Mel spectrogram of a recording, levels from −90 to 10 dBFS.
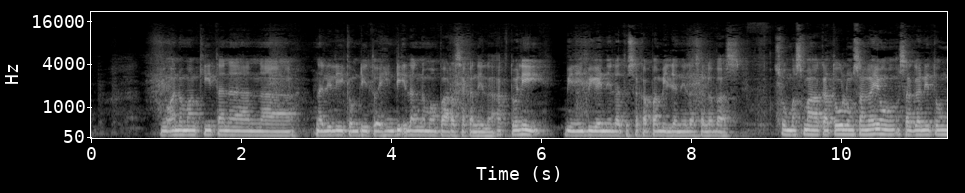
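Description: No technical faults can be heard anywhere in the audio.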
